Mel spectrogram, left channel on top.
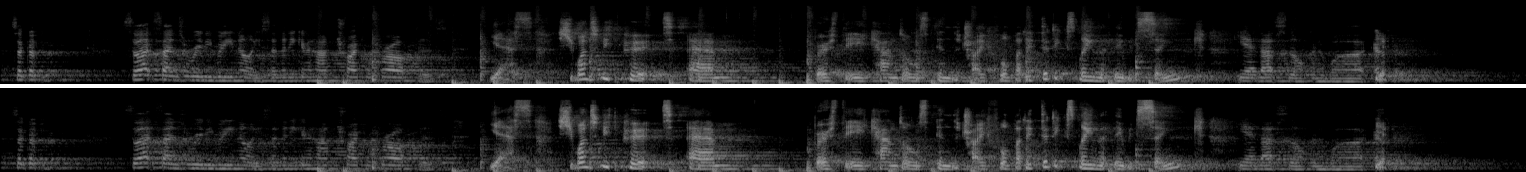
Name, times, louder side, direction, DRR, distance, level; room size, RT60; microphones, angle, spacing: voice 1, 0.1-0.5 0.9-4.5 12.4-13.9, left 2 dB, 35° left, 1 dB, 2.6 m, -40 dB
sound 1, 3.2-3.9 4.3-5.6 5.9-6.2 6.5-8.4 8.6-9.9 10.3-10.5 10.8-11.9, left 2 dB, 90° left, 1.0 m, -44 dB
voice 2, 4.9-7.4 8.1-12.3 13.7-13.8, right 3 dB, 30° right, 5 dB, 1.1 m, -33 dB
27.5 x 20.0 x 9.0 m, 2.8 s
head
